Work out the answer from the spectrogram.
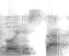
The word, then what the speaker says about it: egoísta: They're egoísta. That's how you say it, okay, egoísta.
